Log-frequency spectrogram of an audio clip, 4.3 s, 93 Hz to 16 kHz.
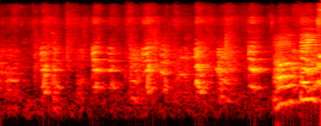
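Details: Labrador Retriever litter of seven newborn puppies, born May 24, 2021, with mother Belle on a puppy cam; repeated short squeaky whines and yelps, roughly three per second, rising in loudness toward the end.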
